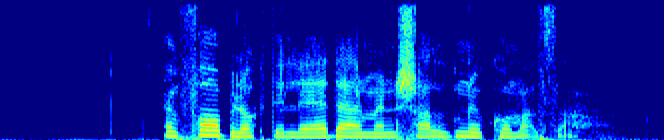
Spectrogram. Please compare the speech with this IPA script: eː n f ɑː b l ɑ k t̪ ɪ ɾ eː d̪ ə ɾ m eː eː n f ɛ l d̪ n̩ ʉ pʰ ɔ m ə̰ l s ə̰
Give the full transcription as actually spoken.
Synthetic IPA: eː n f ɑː b l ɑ k t̪ ɪ l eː d̪ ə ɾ m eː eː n ʃ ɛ l d̪ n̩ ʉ kʰ ɔ m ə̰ l s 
